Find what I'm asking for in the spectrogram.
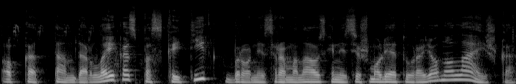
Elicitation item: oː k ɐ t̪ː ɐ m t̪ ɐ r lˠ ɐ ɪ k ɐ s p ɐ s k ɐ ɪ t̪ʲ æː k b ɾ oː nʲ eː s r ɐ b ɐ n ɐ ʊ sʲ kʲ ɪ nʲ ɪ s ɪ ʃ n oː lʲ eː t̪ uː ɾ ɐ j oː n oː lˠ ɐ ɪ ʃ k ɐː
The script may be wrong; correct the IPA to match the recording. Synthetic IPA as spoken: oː k ɐ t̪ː ɐ m d̪ ɐ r lˠ ɐ ɪ k ɐ s p ɐ s k ɐ ɪ t̪ʲ iː k b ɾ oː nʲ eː s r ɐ m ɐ n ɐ ʊ sʲ kʲ ɪ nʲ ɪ s ɪ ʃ m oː lʲ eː t̪ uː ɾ ɐ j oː n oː lˠ ɐ ɪ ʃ k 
